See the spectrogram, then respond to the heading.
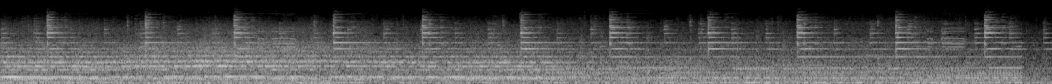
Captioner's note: CNJ Blue Comet Pacific whistle, wig wag ringing; ringing stops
